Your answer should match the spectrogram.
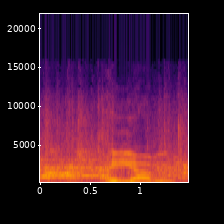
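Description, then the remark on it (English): A crowd claps steadily in a dense, continuous patter for a 19-year-old who has just emceed his first event, while a single voice lets out a rising whoop partway through before the clapping carries on. “Yeah, give him a clap. Yeah, give him another clap.”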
